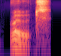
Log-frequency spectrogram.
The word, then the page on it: route: British English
